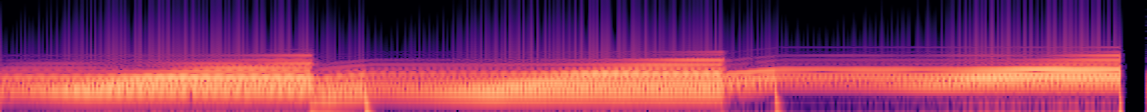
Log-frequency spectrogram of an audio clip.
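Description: Reversed electric piano chords chopped into a build-up effect for a deep house track: three swelling sustained chords, each rising in loudness and cutting off abruptly, alone and clean with no voices.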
